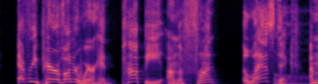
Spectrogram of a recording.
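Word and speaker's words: Papi: It was called Papy. P A P I which means father or dad in Spanish. Poppy.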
